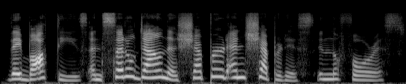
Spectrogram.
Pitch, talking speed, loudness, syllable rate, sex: 255 Hz, 190 wpm, -19 LUFS, 4.9 syllables/s, female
